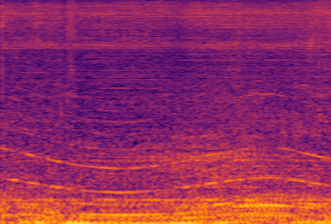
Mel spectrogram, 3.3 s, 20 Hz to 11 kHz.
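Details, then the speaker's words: 1966 GMC military troop-transport bus being revved with air pressure building: deep, smooth engine note rising and settling evenly, no knocks or misses; normal running. "that the air pressure out air pressure up it sounds good aunt it sounds real good"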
